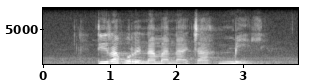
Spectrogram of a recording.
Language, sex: Northern Sotho, female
